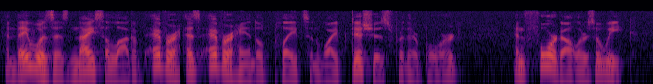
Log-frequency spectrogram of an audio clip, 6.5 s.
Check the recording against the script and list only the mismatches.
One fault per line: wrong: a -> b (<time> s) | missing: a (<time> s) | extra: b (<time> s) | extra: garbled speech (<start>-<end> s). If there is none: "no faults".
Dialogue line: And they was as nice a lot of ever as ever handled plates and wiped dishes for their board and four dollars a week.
no faults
